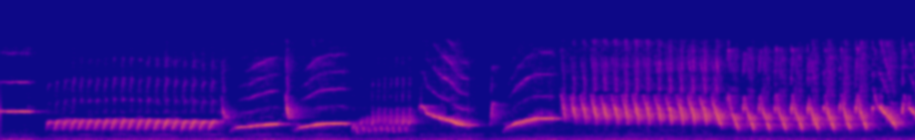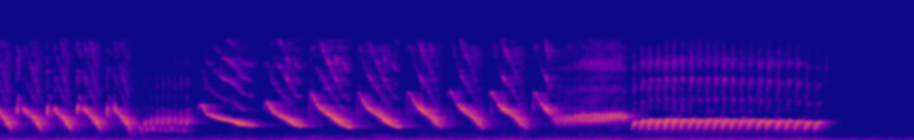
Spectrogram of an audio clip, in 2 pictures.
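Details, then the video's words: Prolific canary song, long and fast, played to encourage young canaries to sing: buzzy rolls, sharp swooping whistles, a rapid rattling run, looping notes and a closing buzzy trill. "Kenari Gacor Panjang Speed Rapat Untuk Pancingan kenari Paud Agar Cepat Gacor"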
